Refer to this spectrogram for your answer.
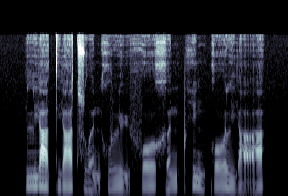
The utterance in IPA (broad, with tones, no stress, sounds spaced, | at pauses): l j ä˥˩ t̪ j ä˧˥ t͡s w ə̰˨˩ n x u˦ l y̰˨˩ f o˧˥ ʊ̯ x ə˧˥ n pʰ i˥˩ ŋ k o˧˥ ʊ̯ l j ä̰˨˩˦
